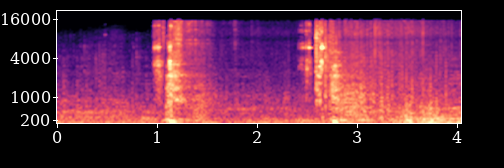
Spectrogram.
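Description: Sharp sparks snap.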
